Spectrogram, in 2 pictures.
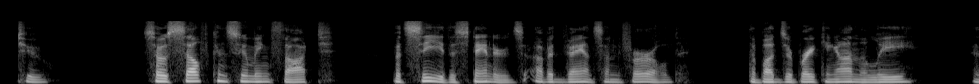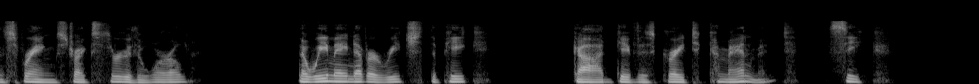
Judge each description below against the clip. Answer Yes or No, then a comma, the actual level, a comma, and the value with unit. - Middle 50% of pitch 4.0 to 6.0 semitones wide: No, narrow, 2.6 semitones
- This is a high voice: No, low, 115 Hz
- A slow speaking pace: Yes, slow, 115 wpm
